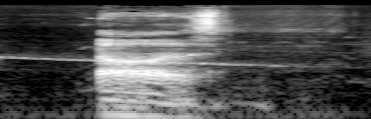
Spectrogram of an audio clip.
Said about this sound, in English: There's the siren, everybody. There it is.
